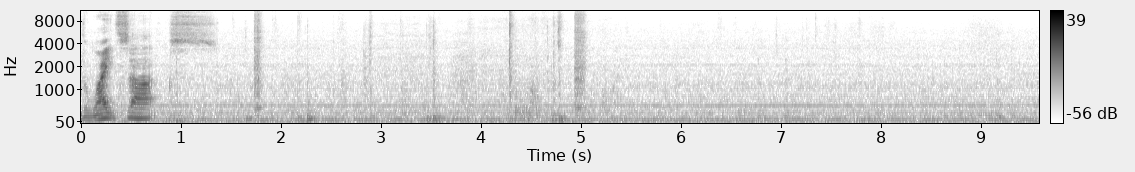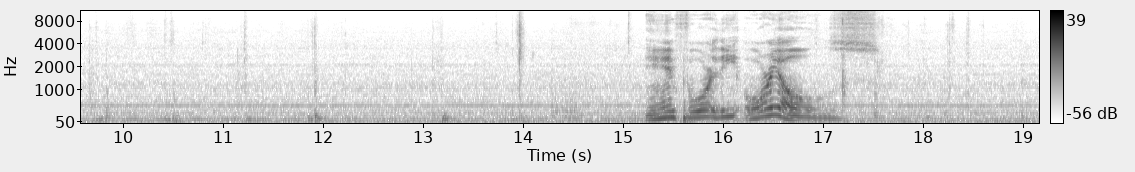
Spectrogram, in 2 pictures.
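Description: Trading cards rustle and slide as they are shuffled by hand.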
